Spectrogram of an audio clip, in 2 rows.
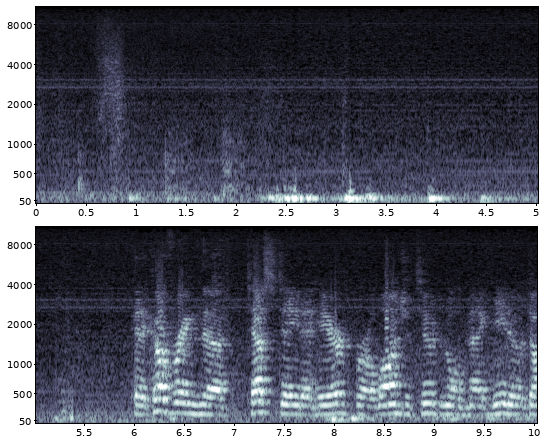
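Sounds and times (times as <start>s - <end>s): steady low hum: 0.0s - 10.0s
dull low thuds: 0.4s - 5.7s, 7.8s - 10.0s.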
